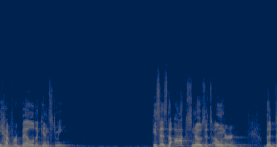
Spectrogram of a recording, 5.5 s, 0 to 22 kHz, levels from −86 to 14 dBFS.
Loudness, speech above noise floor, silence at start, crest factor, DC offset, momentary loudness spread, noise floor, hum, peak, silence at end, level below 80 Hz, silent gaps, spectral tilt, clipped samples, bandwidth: -35 LUFS; 42 dB; 0 s; 22 dB; under 0.1%; 12 LU; -77 dBFS; none; -14 dBFS; 0 s; under -90 dBFS; none; -5.5 dB/octave; under 0.1%; 11.5 kHz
